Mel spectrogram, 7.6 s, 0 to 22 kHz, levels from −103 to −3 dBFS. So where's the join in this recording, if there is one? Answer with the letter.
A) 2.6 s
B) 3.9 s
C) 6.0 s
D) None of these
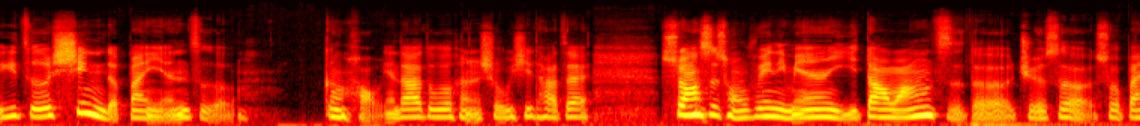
A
